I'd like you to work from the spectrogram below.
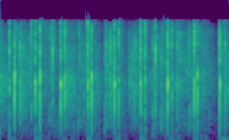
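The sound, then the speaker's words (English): A huge round of applause for a presentation, of steady, evenly paced claps, each sharp and bright, repeating about four times a second at a moderate level with no voices over it. “But I want to just give you a huge round of applause.”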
